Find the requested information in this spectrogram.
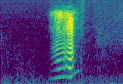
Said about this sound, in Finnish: Miksi sulla on tallennettuna Pierun ääniä?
